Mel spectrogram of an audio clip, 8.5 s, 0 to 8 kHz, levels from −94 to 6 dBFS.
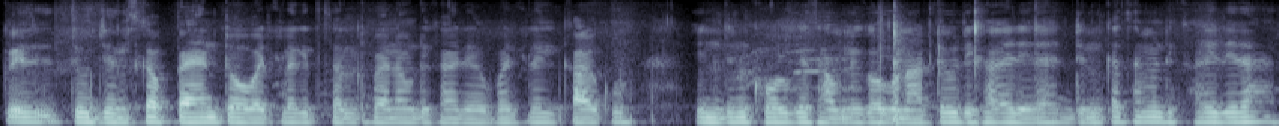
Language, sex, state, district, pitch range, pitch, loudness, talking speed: Hindi, female, Madhya Pradesh, Umaria, 105-115 Hz, 110 Hz, -20 LUFS, 255 wpm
